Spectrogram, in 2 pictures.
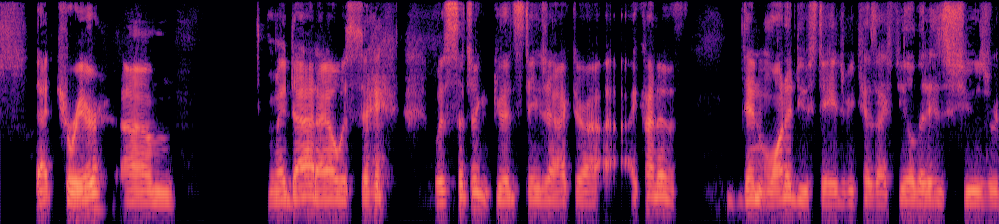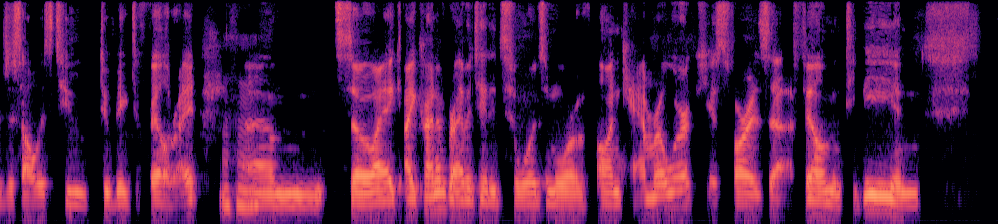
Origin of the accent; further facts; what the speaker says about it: Ottawa, Ontario, Canada; first language French; moved away as an adult; now in Toronto, Canada; I'm originally from Ottawa, Ontario in Canada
